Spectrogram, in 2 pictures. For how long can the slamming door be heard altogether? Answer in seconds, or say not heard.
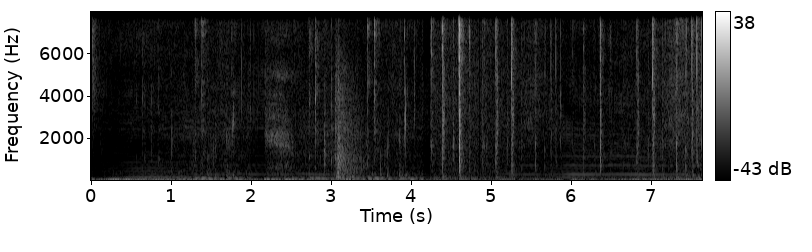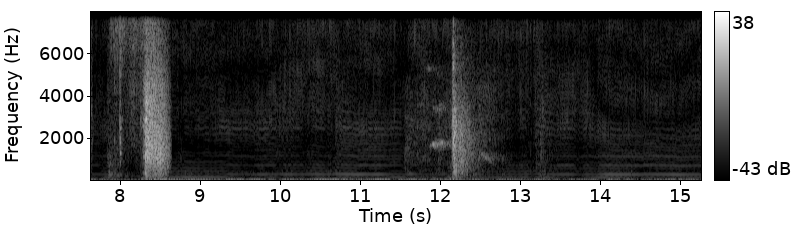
3 s.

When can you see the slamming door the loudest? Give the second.
8 s.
